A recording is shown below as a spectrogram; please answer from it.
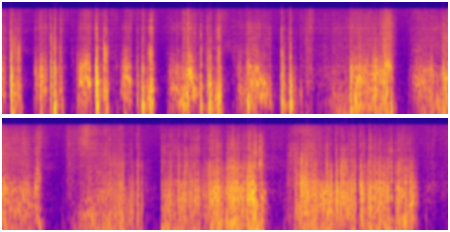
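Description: Fingertips scratch and rub the fabric of a stuffed cotton owl cushion near its eyes and beak. Short, choppy scratching bursts in the first half give way to longer, steady rubbing strokes with brief pauses between them. The sound is soft and muffled, sitting mostly in the low and middle range with almost nothing bright on top.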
